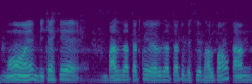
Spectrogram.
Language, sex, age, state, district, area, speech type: Assamese, male, 60+, Assam, Dhemaji, urban, spontaneous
